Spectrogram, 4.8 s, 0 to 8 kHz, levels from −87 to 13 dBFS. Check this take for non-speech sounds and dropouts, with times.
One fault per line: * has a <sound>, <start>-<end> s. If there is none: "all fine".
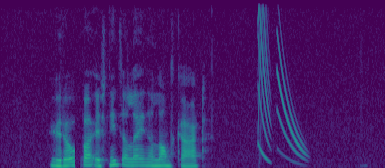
* has a dropout, 0.9-1.0 s
* has a chirp, 3.2-3.9 s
